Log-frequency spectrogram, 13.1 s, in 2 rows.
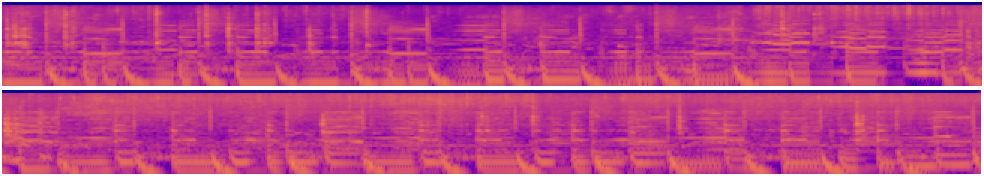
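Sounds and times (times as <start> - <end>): background music: 0.0 - 13.0
onion sizzling in hot oil: 4.1 - 13.0.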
